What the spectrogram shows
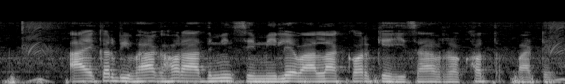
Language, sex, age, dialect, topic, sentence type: Bhojpuri, male, 25-30, Northern, banking, statement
